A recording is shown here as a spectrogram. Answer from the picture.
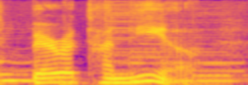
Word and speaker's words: Beretania: a hawaiian word thus the correct pronunciation of beretania is beretania which translates as britain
